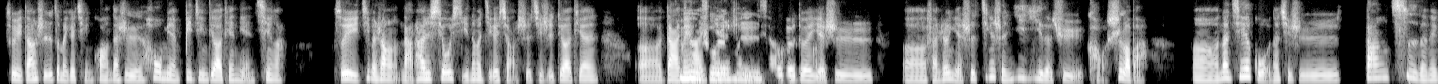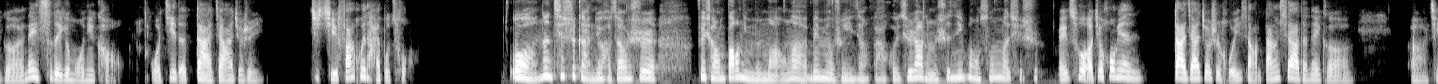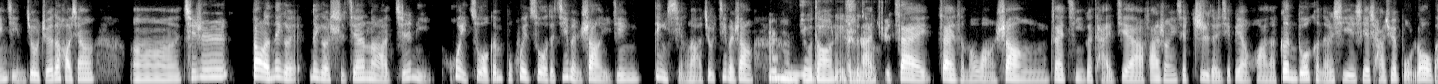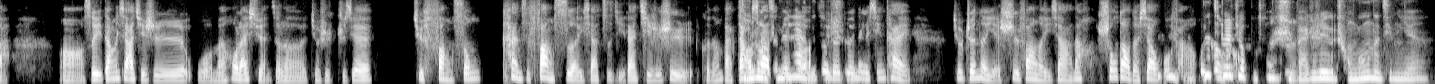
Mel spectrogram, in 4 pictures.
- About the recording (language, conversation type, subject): Chinese, podcast, 你能分享一次和同学一起熬夜备考的经历吗？
- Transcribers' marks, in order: other background noise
